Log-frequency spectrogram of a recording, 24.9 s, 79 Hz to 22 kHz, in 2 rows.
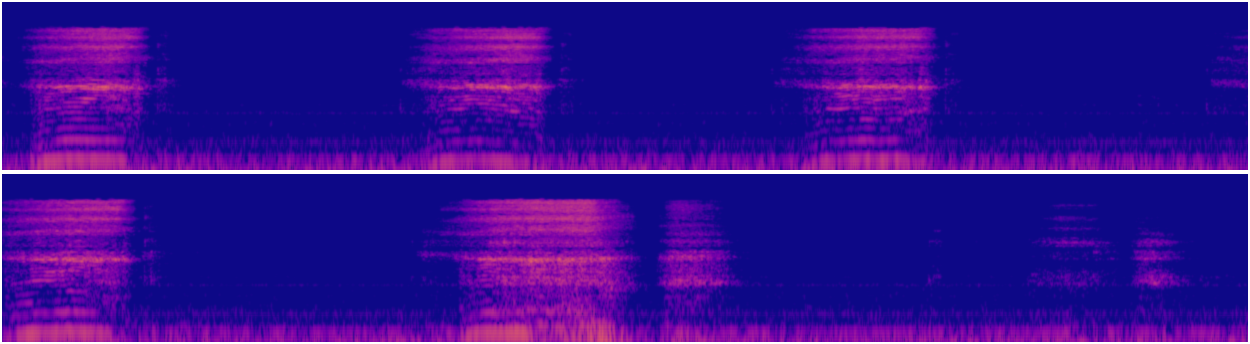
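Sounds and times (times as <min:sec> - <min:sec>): person snoring: 0:00.2 - 0:01.8, 0:04.0 - 0:05.7, 0:07.7 - 0:09.5, 0:12.0 - 0:14.1, 0:16.6 - 0:19.9.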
